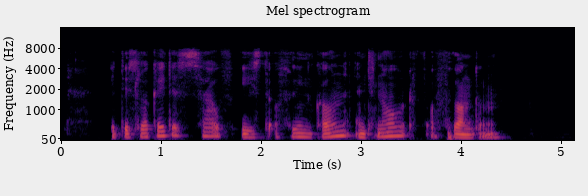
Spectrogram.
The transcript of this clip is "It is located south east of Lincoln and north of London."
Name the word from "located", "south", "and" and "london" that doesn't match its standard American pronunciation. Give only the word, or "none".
none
